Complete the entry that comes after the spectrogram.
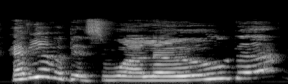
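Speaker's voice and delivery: loud, high, slow preacher boom; booming Moses. Retold or imitated. Moses threatening Pharaoh in a loud, slow boom. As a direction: thunder it down like a prophet. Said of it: "Moses told Pharaoh".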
